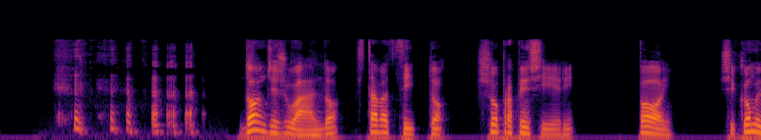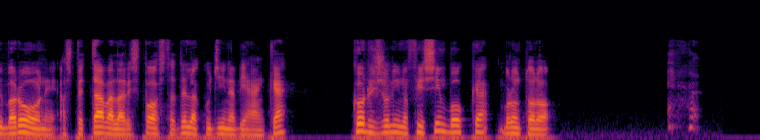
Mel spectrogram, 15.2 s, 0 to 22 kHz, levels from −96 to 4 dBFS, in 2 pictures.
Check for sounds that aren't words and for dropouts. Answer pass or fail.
fail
